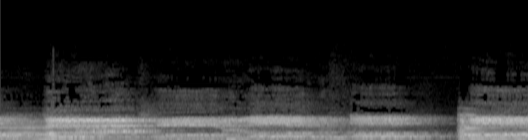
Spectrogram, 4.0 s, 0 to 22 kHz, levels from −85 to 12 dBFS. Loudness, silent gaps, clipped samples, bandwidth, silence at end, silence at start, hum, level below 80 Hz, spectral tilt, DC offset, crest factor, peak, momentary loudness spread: -18 LUFS; none; under 0.1%; 12 kHz; 0 s; 0 s; none; -72 dBFS; -2 dB/octave; under 0.1%; 16 dB; -4 dBFS; 9 LU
